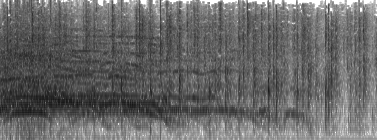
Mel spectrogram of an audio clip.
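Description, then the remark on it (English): Loud audience applause and cheering, given as a vote for a contest entrant, dense clapping with whoops and high shouts on top, strongest at the start and slowly thinning over about four seconds. “Your applause would be the decision.”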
